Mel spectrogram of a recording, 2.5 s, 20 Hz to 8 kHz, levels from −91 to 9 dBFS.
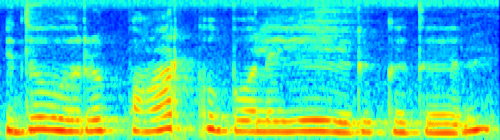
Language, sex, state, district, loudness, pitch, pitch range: Tamil, female, Tamil Nadu, Kanyakumari, -15 LUFS, 230 Hz, 215-250 Hz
